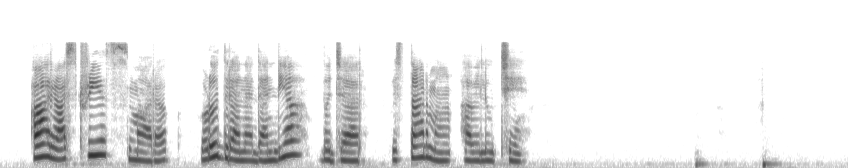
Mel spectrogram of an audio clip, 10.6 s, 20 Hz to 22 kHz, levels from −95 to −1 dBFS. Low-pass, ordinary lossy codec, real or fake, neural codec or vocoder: none; none; real; none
